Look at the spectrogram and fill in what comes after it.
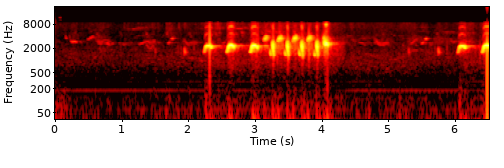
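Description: Bird chirping: a quick run of high, sweeping chirps starting about two seconds in, and another short burst near the end.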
